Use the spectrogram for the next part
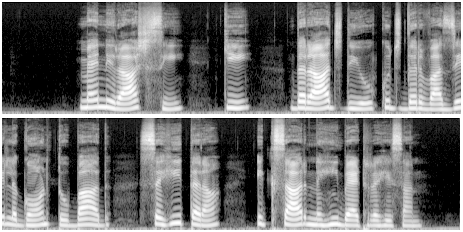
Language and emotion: Punjabi, sad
